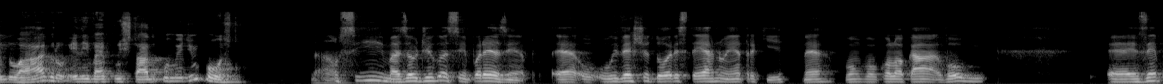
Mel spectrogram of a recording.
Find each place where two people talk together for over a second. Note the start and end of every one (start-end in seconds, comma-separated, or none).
none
